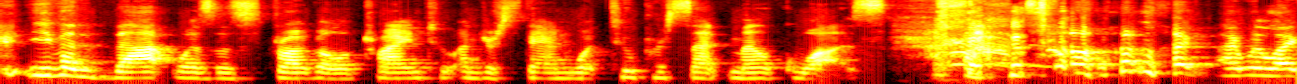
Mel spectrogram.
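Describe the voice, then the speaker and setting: A woman with a Spanish accent speaks at a fairly slow pace, her pitch swinging very widely. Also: medium pitch for a woman. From Mexico. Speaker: business coach. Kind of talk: podcast interview.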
